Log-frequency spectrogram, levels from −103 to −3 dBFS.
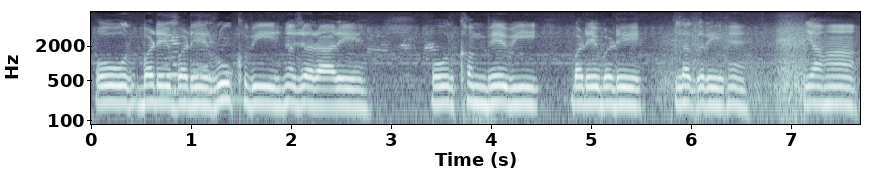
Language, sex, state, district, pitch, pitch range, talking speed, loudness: Hindi, female, Haryana, Jhajjar, 195 Hz, 190-200 Hz, 135 wpm, -13 LUFS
